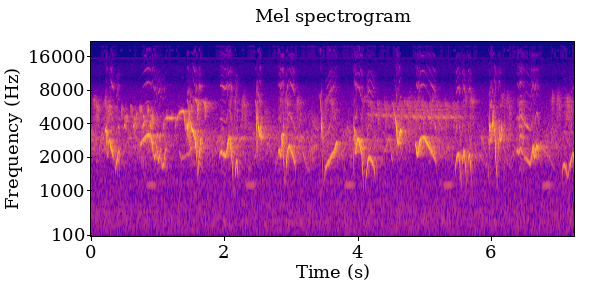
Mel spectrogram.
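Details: Continuous bird chatter of whistled slurs and crisp tweets, arriving in quick irregular bursts over a soft high trill.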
